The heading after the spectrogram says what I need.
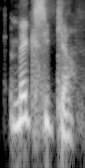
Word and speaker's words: mexicains: Ils sont mexicains. ¿Por qué? Porque la S muda.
